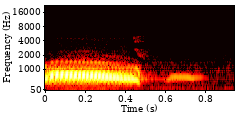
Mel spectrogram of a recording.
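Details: Single long, level, throaty coo from a spotted dove, part of a call used to make lazy doves coo, followed by a faint soft note.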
